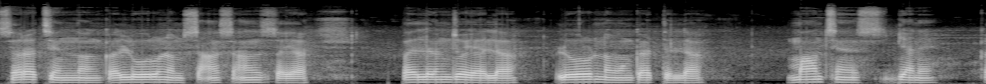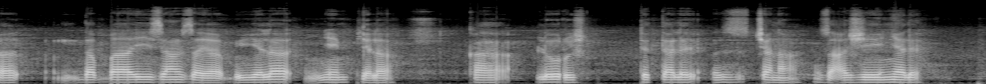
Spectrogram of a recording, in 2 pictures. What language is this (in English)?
Dagbani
